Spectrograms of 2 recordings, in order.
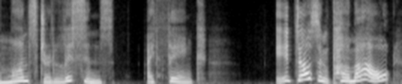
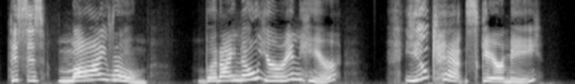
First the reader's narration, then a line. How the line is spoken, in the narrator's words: say very loudly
